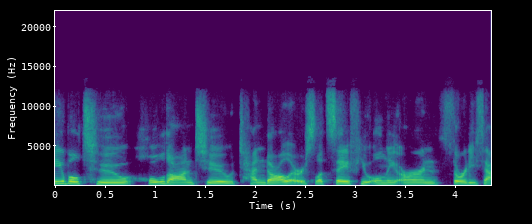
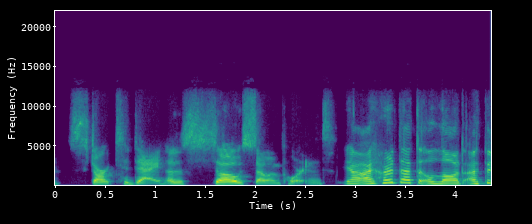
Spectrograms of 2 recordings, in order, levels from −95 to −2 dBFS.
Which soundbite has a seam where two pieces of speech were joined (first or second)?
second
